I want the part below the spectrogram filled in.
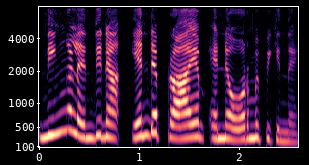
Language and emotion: Malayalam, angry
